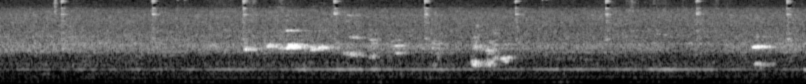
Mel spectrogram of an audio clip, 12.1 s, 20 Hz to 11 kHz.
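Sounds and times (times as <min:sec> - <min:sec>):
steady background hum: 0:00.0 - 0:12.0
dog whining: 0:03.7 - 0:07.8, 0:11.3 - 0:11.7.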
